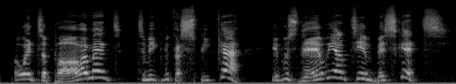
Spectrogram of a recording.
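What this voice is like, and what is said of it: Put-on Geordie accent. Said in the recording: “Would you do a Geordie accent? ... I'm least good at this.”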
